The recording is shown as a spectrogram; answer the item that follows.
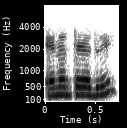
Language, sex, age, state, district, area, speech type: Kannada, female, 30-45, Karnataka, Uttara Kannada, rural, conversation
